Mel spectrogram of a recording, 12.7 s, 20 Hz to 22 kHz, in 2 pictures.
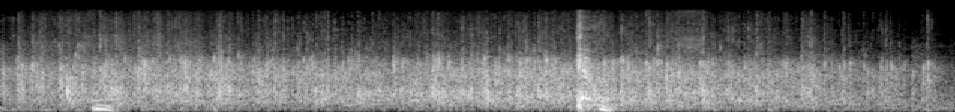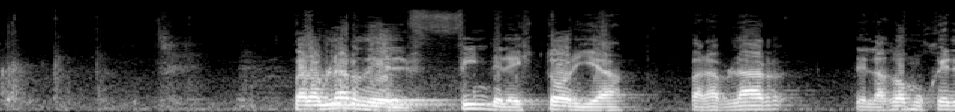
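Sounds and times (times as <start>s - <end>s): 
audience applause at a Catholic lecture: 0.0s - 7.0s
speech: 0.6s - 1.0s, 8.3s - 12.7s.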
